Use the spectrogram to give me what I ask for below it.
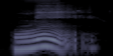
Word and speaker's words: knee: keep in mind yes this word begins with a K in spelling but the pronunciation is knee the boy fell and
